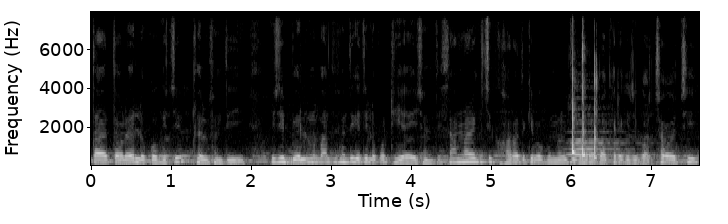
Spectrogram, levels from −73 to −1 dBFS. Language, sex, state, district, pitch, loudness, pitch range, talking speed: Odia, male, Odisha, Nuapada, 165 Hz, -24 LUFS, 155-180 Hz, 205 wpm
